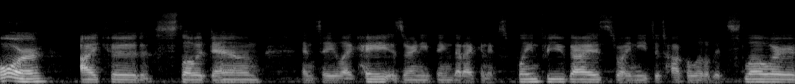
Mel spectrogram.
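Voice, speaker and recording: A man speaks at medium pitch. His intonation is fairly even. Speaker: instructor. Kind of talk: lecture. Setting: video call. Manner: fast. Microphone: Zoom connection glitches.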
